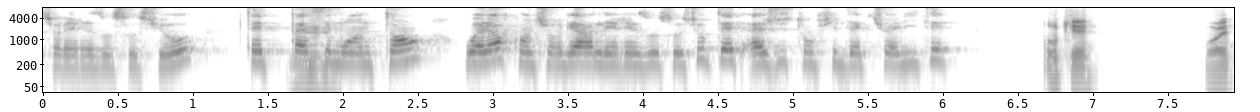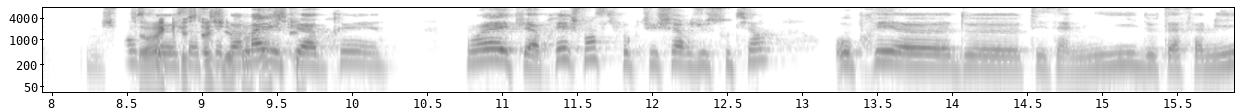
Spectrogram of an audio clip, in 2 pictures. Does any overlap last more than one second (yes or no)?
yes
